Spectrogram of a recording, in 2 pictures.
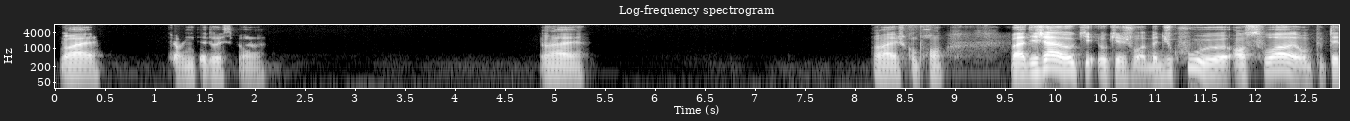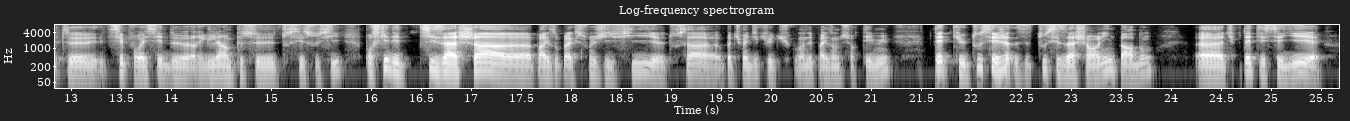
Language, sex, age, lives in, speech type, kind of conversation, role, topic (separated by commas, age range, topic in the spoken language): French, male, 20-24, France, conversation, advice, advisor, Comment puis-je réduire facilement mes achats impulsifs et inutiles ?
